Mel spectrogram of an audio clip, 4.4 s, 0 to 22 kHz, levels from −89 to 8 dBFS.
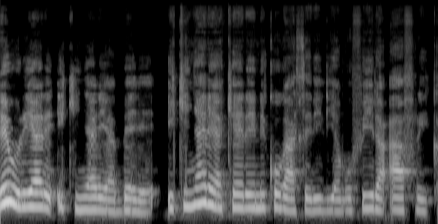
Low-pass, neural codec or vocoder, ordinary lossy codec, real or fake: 19.8 kHz; vocoder, 44.1 kHz, 128 mel bands, Pupu-Vocoder; none; fake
